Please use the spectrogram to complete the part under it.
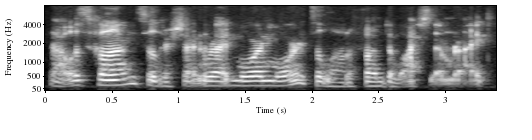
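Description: A woman's voice: sits low, fast, vocal fry, breathy edge. A woman co-hosting a podcast in casual chat, speaking informally with laid-back wording. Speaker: podcast co-host.

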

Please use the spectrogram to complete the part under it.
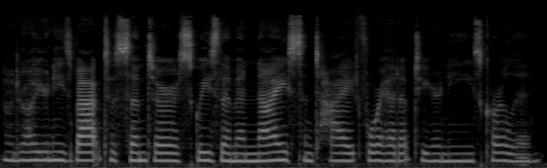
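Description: A woman yoga instructor giving slow, guided instructions for stretching and breathing. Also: on the low side, monotone.

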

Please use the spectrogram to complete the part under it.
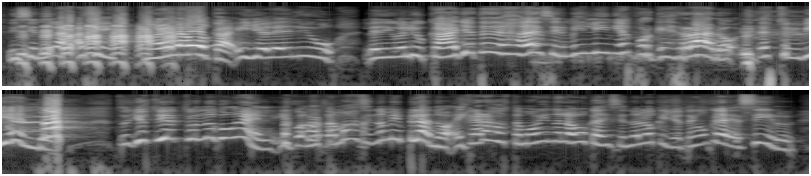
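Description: A woman's voice: very high voice, quick pace, slight background noise. A young woman, co-hosting a podcast in casual chat, reacting expressively and teasing her partner. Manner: reactive and expressive, gasps and teases. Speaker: podcast co-host.

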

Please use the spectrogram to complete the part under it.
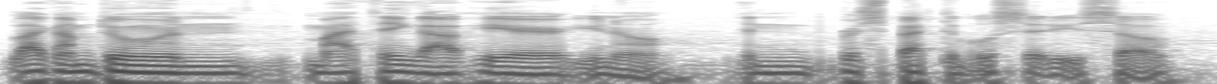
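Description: A man's voice: extremely low pitch, fairly even intonation, moderate pace, vocal fry, darkish tone, slight background noise. A man chatting casually as a podcast guest, rambling in a laid-back, slangy way. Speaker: podcast guest, event promoter. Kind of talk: casual chat.

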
